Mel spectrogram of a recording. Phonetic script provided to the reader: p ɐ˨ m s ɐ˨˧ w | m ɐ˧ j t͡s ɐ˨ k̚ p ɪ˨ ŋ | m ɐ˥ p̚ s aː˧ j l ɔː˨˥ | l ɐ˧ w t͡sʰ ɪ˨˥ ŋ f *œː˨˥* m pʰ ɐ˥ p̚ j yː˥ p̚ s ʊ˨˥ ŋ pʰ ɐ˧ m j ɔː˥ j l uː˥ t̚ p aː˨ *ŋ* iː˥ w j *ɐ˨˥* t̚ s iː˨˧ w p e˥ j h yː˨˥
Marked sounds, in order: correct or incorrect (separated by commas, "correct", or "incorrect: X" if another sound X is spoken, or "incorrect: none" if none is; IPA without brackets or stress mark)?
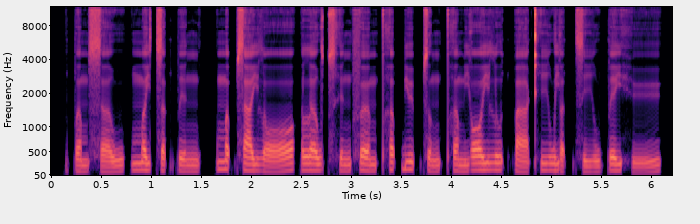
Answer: incorrect: œː˧, incorrect: kʰ, incorrect: ɐ˨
